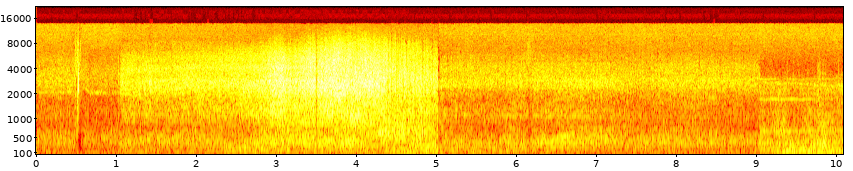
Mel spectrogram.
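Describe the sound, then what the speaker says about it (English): Military jet planes flying in close formation during the Vietnam War, their loud, continuous roar swelling to a peak and then holding steady before easing off, with no talk. "the planes move off in close formation into North Vietnam"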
